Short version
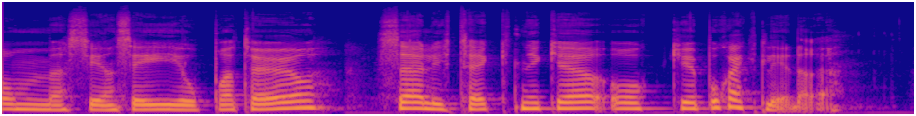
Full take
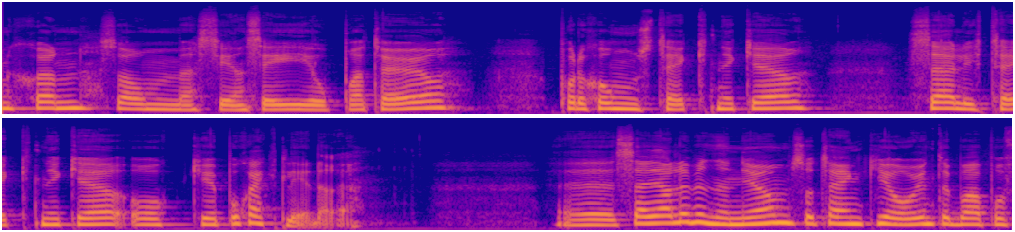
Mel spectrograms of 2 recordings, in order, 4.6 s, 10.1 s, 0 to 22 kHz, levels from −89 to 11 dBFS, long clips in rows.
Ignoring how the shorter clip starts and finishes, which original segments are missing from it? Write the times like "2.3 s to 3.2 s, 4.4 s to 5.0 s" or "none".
2.4 s to 4.4 s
